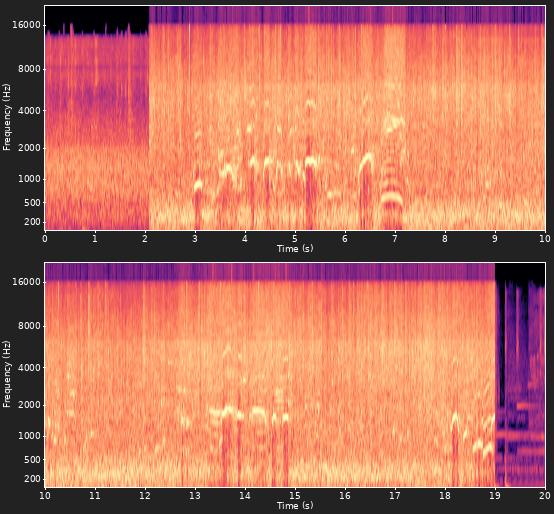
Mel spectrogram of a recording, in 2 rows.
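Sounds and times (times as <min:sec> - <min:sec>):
hail pounding water and ground: 0:00.0 - 0:19.0
people exclaiming: 0:02.8 - 0:07.7, 0:08.6 - 0:19.0.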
